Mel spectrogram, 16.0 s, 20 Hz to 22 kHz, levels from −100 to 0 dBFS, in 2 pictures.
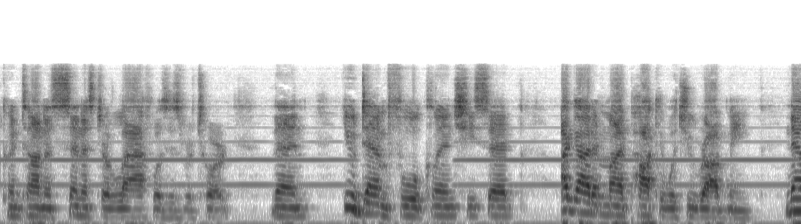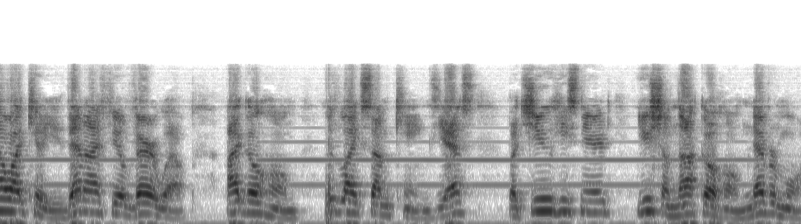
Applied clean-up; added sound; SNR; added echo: none; Wind instrument, woodwind instrument; 20 dB; reverberation time 0.1 s.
